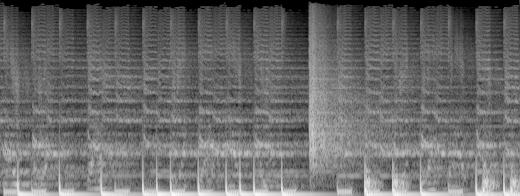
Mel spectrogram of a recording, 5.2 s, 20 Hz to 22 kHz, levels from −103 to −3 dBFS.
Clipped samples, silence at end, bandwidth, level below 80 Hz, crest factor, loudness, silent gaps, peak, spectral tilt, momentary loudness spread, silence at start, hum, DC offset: under 0.1%; 0 s; 14.5 kHz; -16 dBFS; 14 dB; -19 LUFS; none; -2 dBFS; -6 dB/octave; 5 LU; 0 s; none; under 0.1%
